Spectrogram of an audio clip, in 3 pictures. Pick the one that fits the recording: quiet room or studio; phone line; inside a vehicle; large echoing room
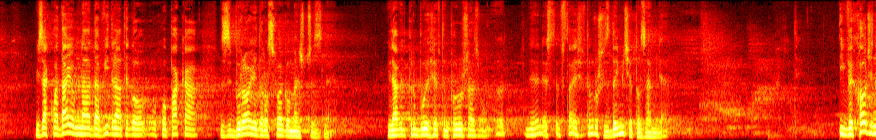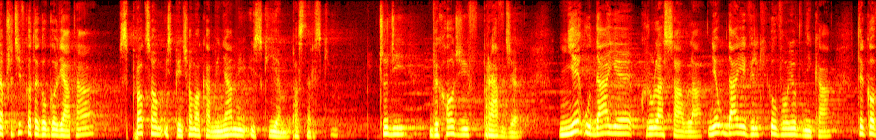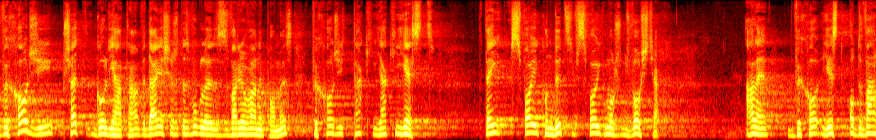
large echoing room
